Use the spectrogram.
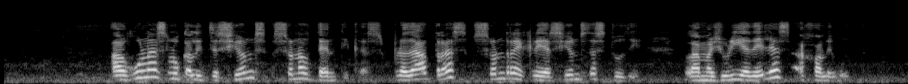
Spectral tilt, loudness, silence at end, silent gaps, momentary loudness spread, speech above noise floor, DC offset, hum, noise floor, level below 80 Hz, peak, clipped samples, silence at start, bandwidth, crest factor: -4 dB/octave; -17 LUFS; 0.6 s; none; 18 LU; 28 dB; under 0.1%; none; -45 dBFS; -58 dBFS; -2 dBFS; under 0.1%; 1.05 s; 7.8 kHz; 16 dB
